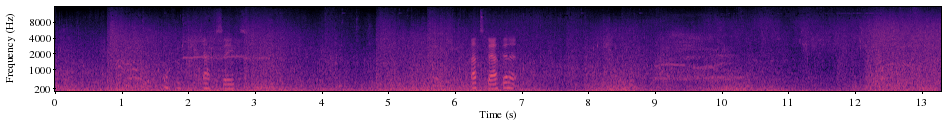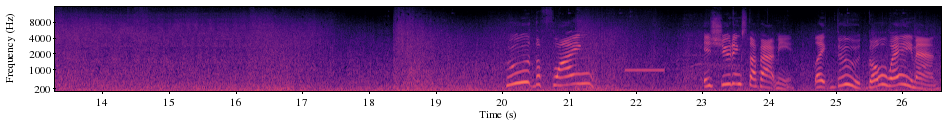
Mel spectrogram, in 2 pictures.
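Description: Heavy blows and magic blasts crash and rumble in a fight.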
